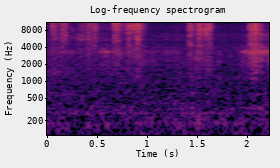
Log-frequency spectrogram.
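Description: A finger drawn across the bristles of a toothbrush loaded with thinned white acrylic paint, flicking off a spatter: about three faint, brief bristly strokes.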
